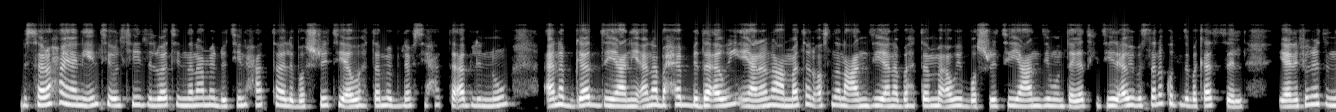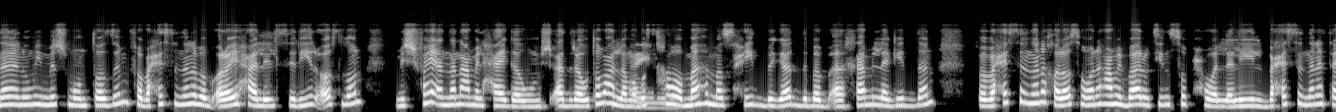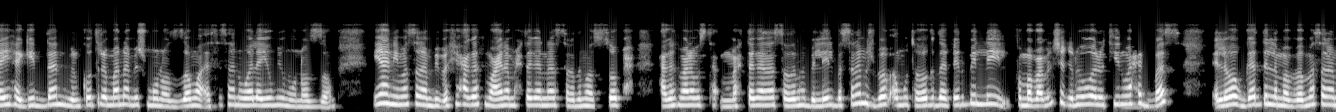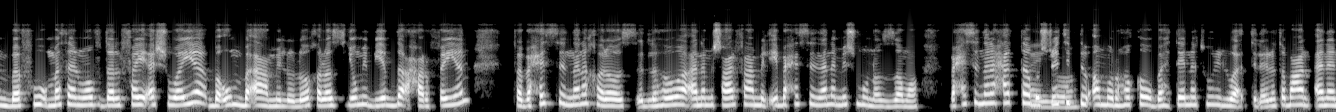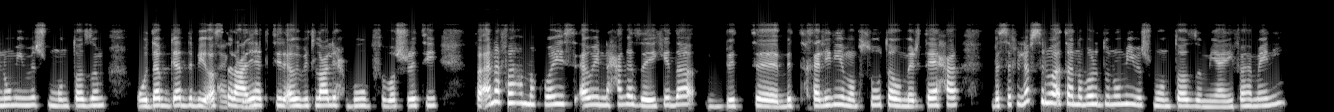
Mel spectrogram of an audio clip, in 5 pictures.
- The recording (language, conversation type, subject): Arabic, advice, ازاي اقدر انام كويس واثبت على ميعاد نوم منتظم؟
- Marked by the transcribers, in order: none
